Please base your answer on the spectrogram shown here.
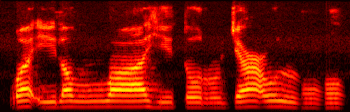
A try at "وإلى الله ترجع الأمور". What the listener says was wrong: Diperbaiki pengucapan huruf jim ya. Wa ilallahi turja'ul umur.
